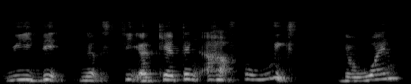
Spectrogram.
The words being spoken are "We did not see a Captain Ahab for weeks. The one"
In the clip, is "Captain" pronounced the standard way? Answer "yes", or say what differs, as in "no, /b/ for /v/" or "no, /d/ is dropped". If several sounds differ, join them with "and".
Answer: no, /p/ is dropped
